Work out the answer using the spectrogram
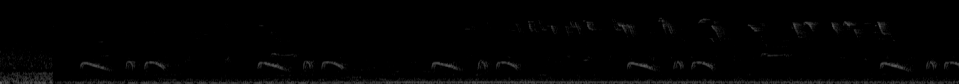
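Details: A Scaled Dove (Columbina squammata) gives soft, hollow coos in quick pairs, repeated about every two seconds, over busy high chirping from other birds and a low background hum.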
